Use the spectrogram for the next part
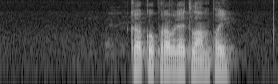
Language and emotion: Russian, neutral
